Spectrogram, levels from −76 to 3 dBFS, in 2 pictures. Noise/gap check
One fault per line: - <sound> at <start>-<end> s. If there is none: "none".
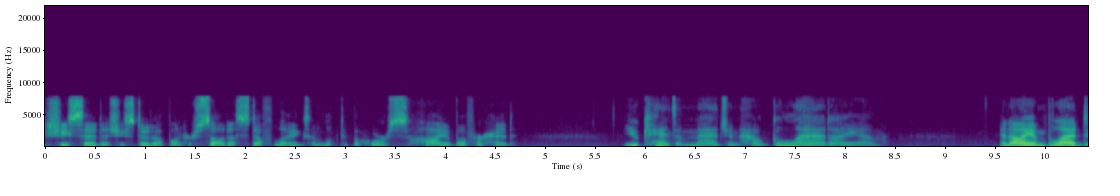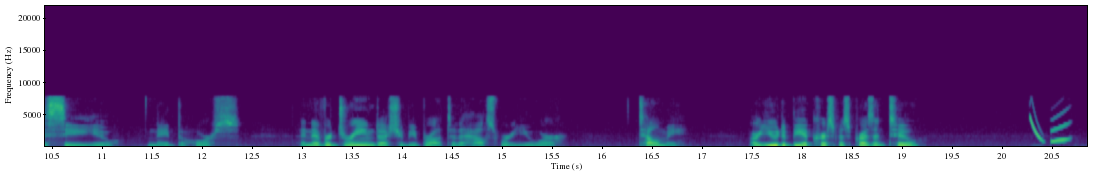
- chirp at 20.3-20.7 s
